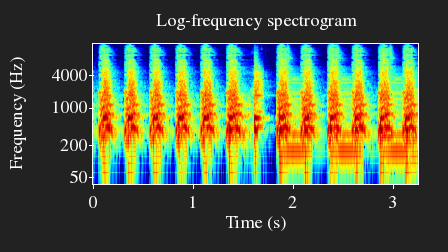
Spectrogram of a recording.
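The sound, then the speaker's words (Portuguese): A dog barks loudly and rapidly, about eleven sharp barks in a steady, even rhythm, with a low droning bass tone joining partway through. “Cuidado, cuidado com o cachorrão.”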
